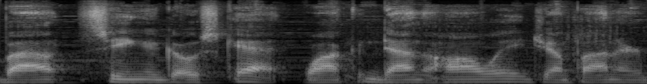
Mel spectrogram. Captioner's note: cat purring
